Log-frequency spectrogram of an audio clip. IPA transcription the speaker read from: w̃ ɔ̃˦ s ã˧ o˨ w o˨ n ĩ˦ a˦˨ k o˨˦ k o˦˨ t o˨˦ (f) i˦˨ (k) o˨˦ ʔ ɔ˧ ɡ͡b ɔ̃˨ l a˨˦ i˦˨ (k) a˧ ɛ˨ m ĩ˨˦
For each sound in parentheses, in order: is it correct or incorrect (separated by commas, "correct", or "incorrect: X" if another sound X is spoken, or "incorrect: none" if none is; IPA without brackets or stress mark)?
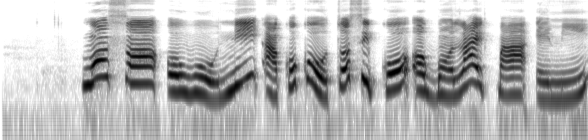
incorrect: s, correct, incorrect: k͡p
